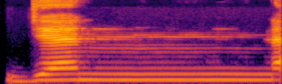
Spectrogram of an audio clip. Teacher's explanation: Keep your tongue straight to make this ikhfa, because ta is among light letters. Taji, ta is very sharp, attached with jim.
